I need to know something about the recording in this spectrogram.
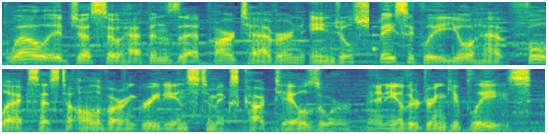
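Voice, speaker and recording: An actor playing a polite, welcoming tavern manager making a persuasive offer. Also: male voice, lowish voice, normal speed, hardly any pauses, over music, natural voice. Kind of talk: game cutscene voice acting.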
